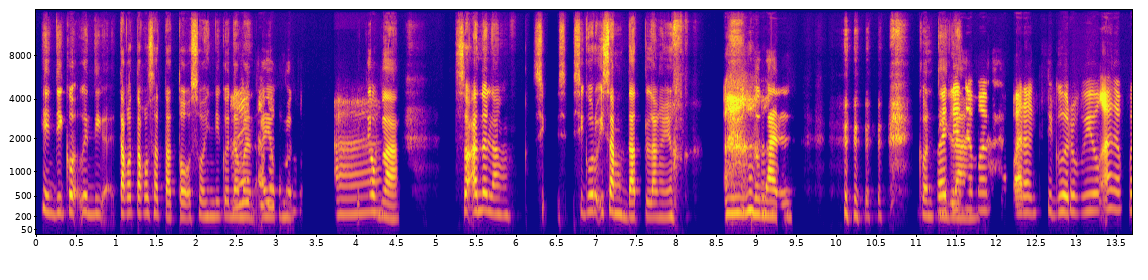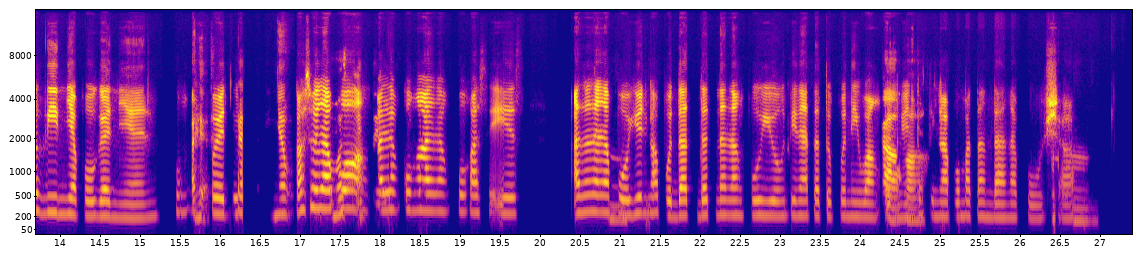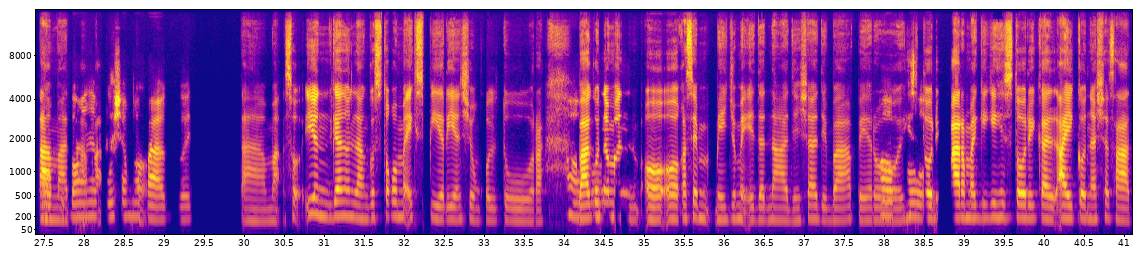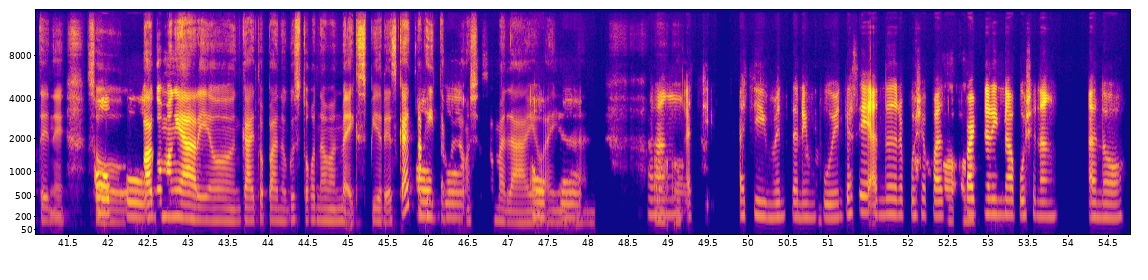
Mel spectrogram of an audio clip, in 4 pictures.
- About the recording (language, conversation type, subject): Filipino, unstructured, Ano ang unang lugar na gusto mong bisitahin sa Pilipinas?
- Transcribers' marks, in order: other background noise; distorted speech; tapping; chuckle; laugh; static; unintelligible speech; wind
